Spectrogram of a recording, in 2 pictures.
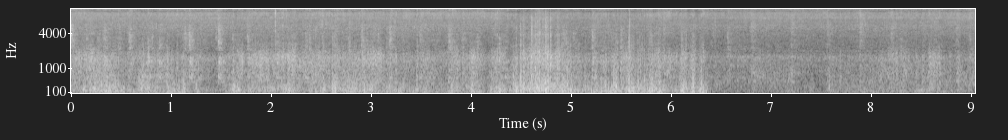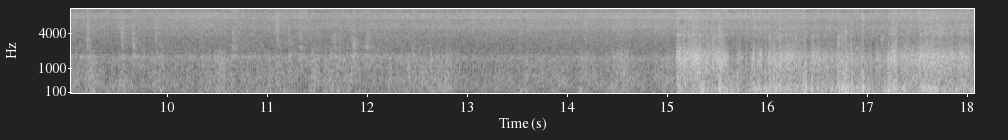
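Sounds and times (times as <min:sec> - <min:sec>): wind buffeting microphone: 0:00.0 - 0:18.0.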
